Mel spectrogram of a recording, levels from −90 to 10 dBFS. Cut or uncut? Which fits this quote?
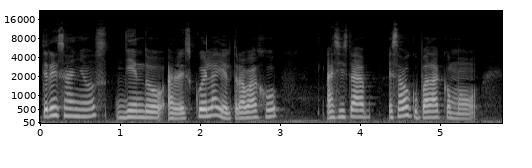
uncut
